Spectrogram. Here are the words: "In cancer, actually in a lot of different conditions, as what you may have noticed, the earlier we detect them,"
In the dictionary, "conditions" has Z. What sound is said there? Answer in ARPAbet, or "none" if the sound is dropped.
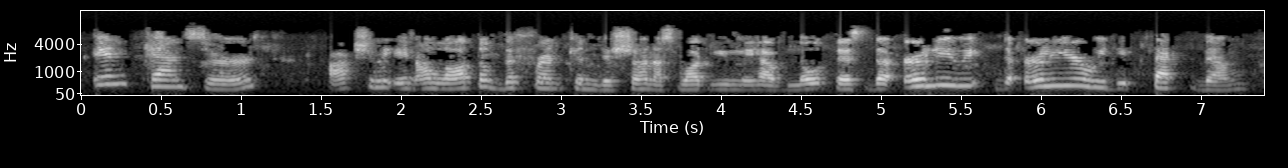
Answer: none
